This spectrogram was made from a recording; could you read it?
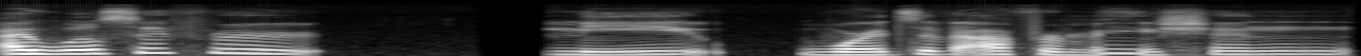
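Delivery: voice breaking partway through a word. Talking to viewers, voice cracking. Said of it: "voice crack, damn, I don't know if you guys heard that".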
